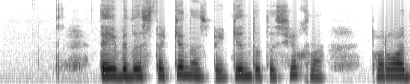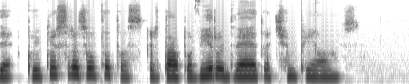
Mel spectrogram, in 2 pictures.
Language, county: Lithuanian, Alytus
